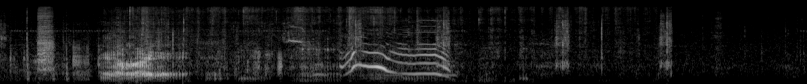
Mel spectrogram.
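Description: A leopard snarls and growls.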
